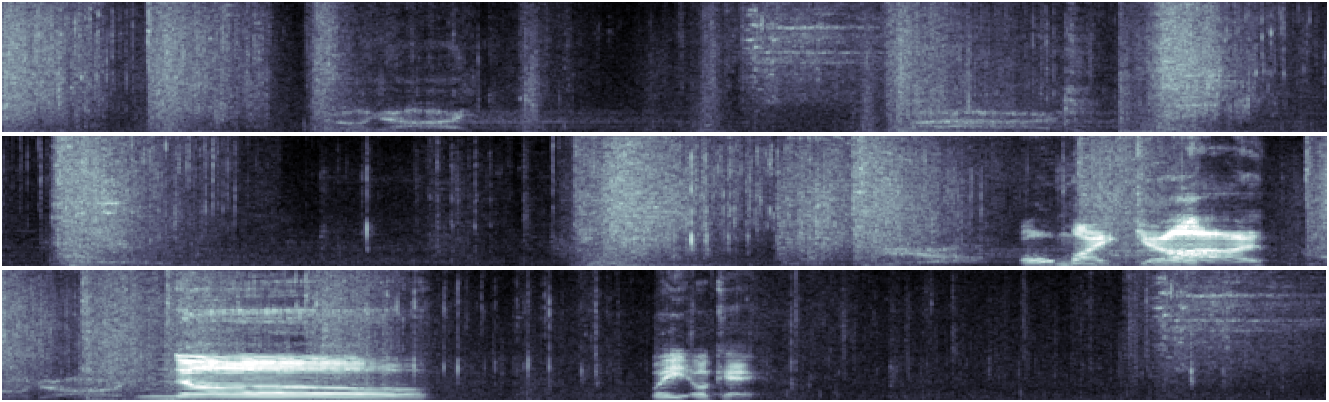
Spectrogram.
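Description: Heavy blows and metal clashes thump and ring.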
